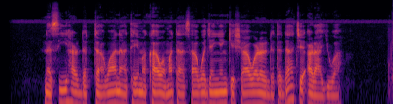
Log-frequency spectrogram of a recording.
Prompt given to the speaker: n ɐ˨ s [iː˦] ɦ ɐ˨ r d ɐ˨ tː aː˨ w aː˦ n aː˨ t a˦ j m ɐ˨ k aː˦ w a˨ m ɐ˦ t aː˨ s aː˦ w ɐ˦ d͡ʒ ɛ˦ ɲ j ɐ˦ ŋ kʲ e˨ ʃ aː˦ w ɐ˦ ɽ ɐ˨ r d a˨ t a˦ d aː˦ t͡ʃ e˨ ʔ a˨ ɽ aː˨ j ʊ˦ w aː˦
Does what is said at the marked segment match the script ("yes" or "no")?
yes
